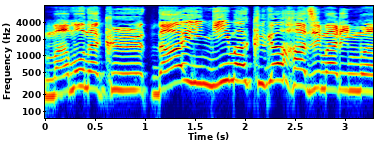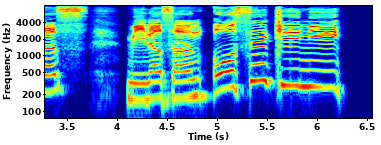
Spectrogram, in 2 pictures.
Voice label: level up, ja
